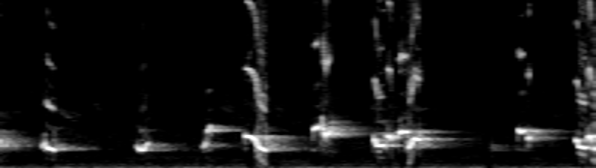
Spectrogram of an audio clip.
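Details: Lively yellow-vented bulbul song in the 'ropel' style, intended as master song for young birds: soft fluty notes build into louder bubbly, chattering phrases spaced irregularly, with faint background hum.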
